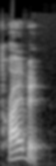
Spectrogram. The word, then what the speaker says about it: private: we pronounce it separate today we're going to practice with these important words that end with a but are never verbs so they're always pronounced with the it short it sound like private certificate chocolate corporate and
